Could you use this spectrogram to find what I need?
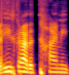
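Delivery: usual speaking voice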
